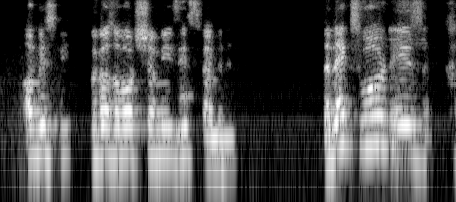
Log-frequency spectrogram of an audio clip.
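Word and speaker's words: chemise: now um next one shamis the word shamis means as you No C and H together will be pronounced as sh.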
